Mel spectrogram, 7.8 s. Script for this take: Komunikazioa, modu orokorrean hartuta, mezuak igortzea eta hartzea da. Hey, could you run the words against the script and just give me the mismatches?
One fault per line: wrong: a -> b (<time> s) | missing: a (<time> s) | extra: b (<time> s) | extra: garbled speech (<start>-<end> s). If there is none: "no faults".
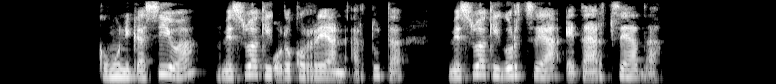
wrong: modu -> mezuak (2.3 s)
